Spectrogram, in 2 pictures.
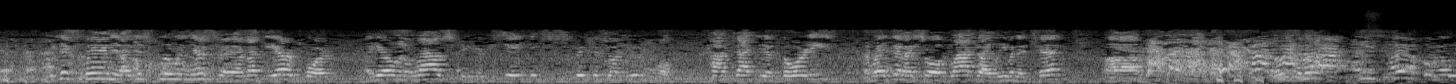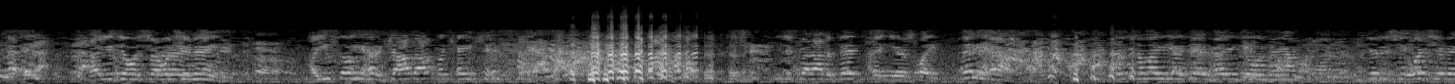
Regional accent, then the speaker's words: New Jersey, United States; I'm from Jersey, like I said, cancer.

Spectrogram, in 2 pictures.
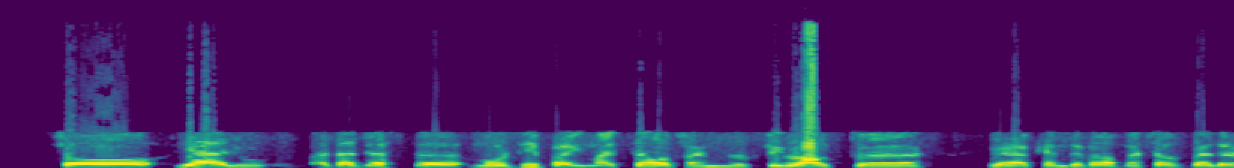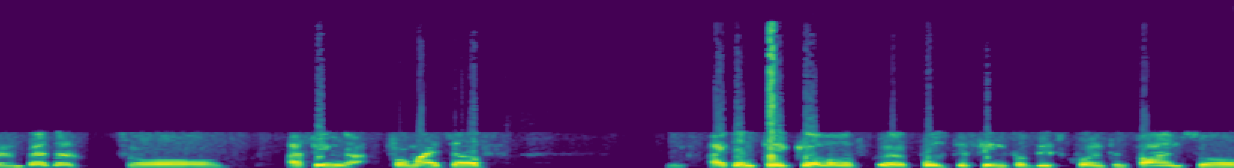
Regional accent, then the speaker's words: Croatia; You know, I'm from Croatia, so I like Balkan music a lot.

